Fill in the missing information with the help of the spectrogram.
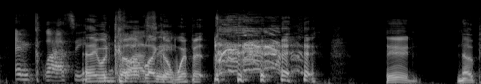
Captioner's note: laughs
